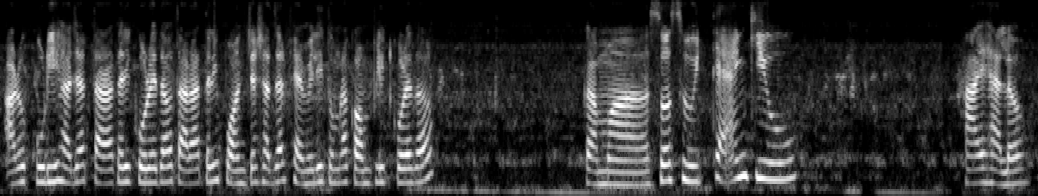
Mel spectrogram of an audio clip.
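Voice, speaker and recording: Woman, soft hushed talk, casual live-stream chat, faint noise behind. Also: fairly high pitch, fairly even intonation, a little slow, long pauses. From Hooghly, West Bengal, India. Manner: speaks softly while her son sleeps.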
